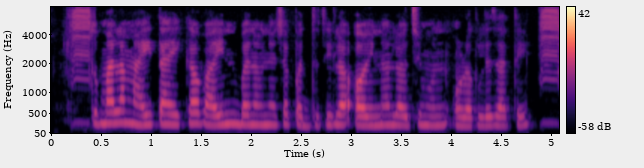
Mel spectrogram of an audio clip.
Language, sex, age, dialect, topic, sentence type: Marathi, female, 18-24, Varhadi, agriculture, statement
